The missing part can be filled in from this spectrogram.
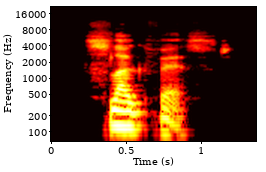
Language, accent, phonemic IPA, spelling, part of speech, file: English, Australia, /ˈslʌɡfɛst/, slugfest, noun, En-au-slugfest.ogg
- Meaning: 1. A baseball game in which many runs are scored, especially by home runs 2. A game or match in which heavy blows are exchanged 3. A tough, heated contest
